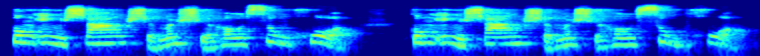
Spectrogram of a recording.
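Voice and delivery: Chinese question said slowly for repeating; teacher drills the question slowly; slow model question. Shown as a demonstration. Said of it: "mình có thể hỏi là".

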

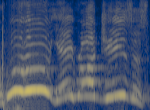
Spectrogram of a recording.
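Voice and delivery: loud, high stadium whoop; mock fan cheering. Preacher mocking a cheering fan, loud and high. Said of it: "be a fan going".

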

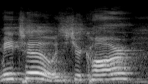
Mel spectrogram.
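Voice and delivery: high, light voice of a date; acted date.

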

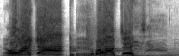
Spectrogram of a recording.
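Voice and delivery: very high shocked shriek; startled scream. Real, not acted. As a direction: shriek in sudden surprise. Startled by game event.

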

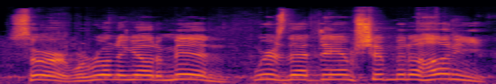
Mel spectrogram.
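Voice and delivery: high, loud frantic report; panicked soldier. Acted. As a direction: cry out in alarm.

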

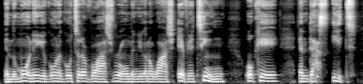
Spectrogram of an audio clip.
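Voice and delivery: high, put-on bossy old woman; stern elder orders. Elder ordering Lacey to wash, high stern put-on voice. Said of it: "She's like".

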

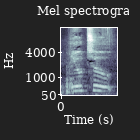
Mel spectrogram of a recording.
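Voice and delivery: word broken by a hiccup. Real, not acted. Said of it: "I got the hiccups".

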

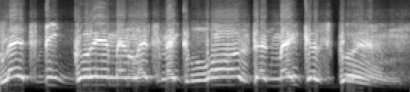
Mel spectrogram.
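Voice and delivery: high, scornful put-on voice of the court; hammed-up mockery pitched high; mocking judges' voice. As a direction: voice the judges as sneering rebels. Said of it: "that's what they want to do".

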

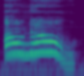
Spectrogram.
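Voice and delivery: high, loud cry of alarm; screaming dismay. Acted. Sisters discover missing slice, shrieking alarm. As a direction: shriek it like the pizza is ruined. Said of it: "were screaming".

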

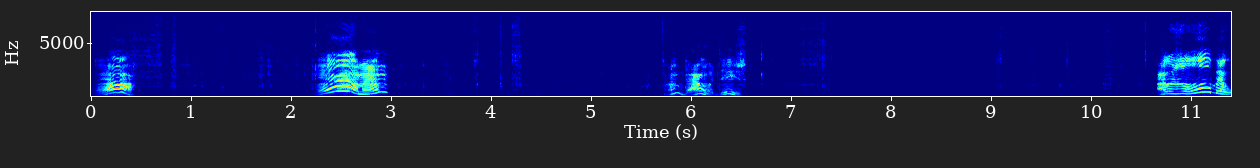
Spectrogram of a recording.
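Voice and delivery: eating between phrases; talking while chewing. Real, not acted. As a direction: mouth partly full. Seen 1: Holds pastry, bites at 4.6s, chews between words, speaks after.

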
